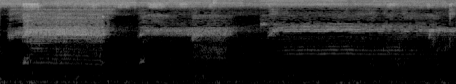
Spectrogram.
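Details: At night in a garden, a crowd of loud frogs gives rapid, reedy, harmonic croaks that overlap and run into one another almost without pause, with a constant high hiss behind them.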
